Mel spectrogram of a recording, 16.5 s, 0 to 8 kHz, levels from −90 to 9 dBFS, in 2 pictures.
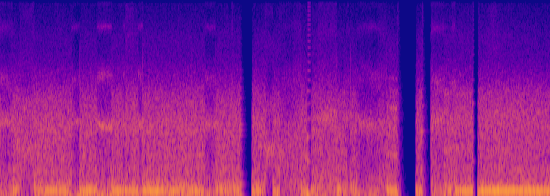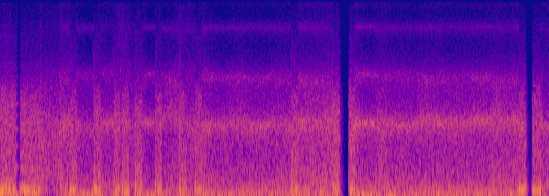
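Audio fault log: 0.00–0.52 s, 1.46–2.14 s, 3.08–8.59 s and 8.86–16.49 s, sound chopped by the voice detector: the sender's voice detector likely kept switching transmission on and off, so quieter parts of the everyday sound were swapped for synthetic comfort noise. About 0.42 s, 0.3 s, 2.1 s and 6.3 s are replaced in these stretches. The sound turns choppy, with holes where it was swapped out.
1.08–1.20 s, sound dropped by the voice detector: a quiet passage was likely judged to be background, so sending stopped and the receiver filled the gap with comfort noise. For 0.12 s the real sound is gone, replaced by steady noise, and it returns when transmission resumes.
7.10–8.57 s, repeated packet loss (robotic sound): inside the chopped stretch, three separate holes appear in the stream, the longest lasting 70 ms. Each hole is patched by stretching the preceding sound, about 125 ms of fill against 140 ms missing, roughly 8% of the span. 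The repeated patching gives choppy sound with pieces missing. It sits on top of the call codec's band limit, which leaves nothing above 8 kHz.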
